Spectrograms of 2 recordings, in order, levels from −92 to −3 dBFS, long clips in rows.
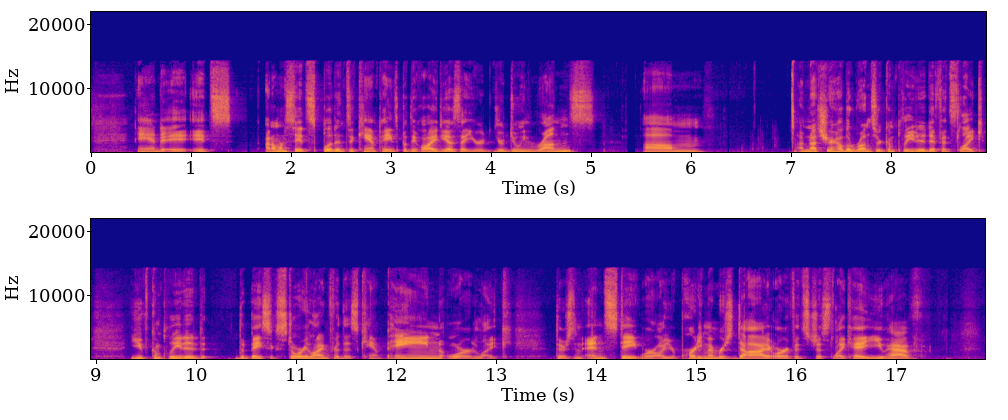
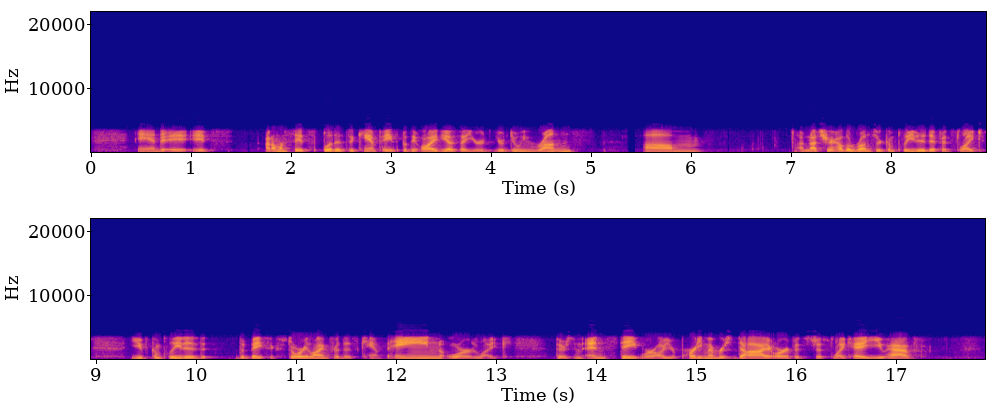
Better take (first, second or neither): first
